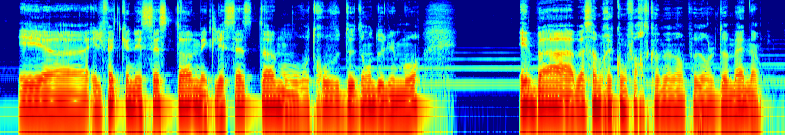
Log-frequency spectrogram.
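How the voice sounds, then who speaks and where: In a monotone, flat intonation at medium pitch, a man talks at a fairly quick pace with very even loudness while music plays in the background. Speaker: streamer presenting manga. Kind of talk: casual live stream talk. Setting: live stream. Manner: fast; hesitant, many fillers and repeats.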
